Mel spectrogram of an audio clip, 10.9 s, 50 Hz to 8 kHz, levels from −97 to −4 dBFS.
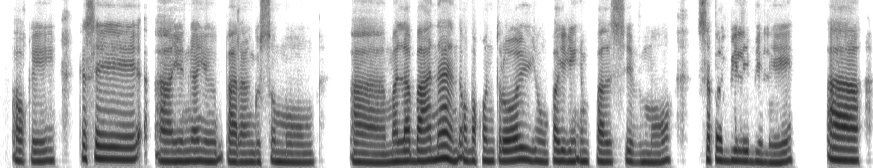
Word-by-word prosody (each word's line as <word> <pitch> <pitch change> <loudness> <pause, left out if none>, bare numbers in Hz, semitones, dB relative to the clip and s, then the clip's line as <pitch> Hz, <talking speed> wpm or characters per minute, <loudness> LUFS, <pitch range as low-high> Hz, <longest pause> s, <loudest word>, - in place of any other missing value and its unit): Okey. 180 0 -3 0.3
Kasi, 225 +1 0 0.7
ah 175 -1 +2
'yon 175 +1 +1
nga 180 - +2
yung 175 +4 -1
parang 165 -2 -1
gusto 165 +2 -3
mong, 160 -2 -2 0.5
ah, 155 -2 0
malabanan 180 +4 +3
o - - 0
makontrol, 180 +1 +1
yung 180 -3 -1
pagiging 180 0 0
impulsive 170 -1 -3
mo 160 +4 -3 0.3
sa 200 - -1
pagbili-bili. 175 -3 -1 0.4
Ah, 195 -3 +5
175 Hz, 110 wpm, -23 LUFS, 165-185 Hz, 0.7 s, Ah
